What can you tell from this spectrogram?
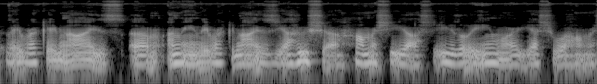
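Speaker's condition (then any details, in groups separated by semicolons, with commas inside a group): Cerebral palsy; since birth, hand tremors; age 57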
